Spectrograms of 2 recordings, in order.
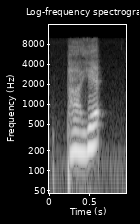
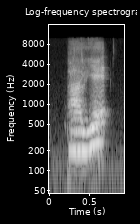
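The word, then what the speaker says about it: パイェ: 続いてパエパエ、行くという意味です。 – いえとえを大きく発音しないように注意しましょう。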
